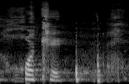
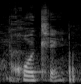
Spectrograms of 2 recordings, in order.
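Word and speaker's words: Gotlhe: It's Khotle. Khotle. Thank you, thank you. And maybe Ms. Hassim, it may have to be spelled for the transcript. Thank you. And that's spelled G-O-T-L-H-E. Hotle.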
